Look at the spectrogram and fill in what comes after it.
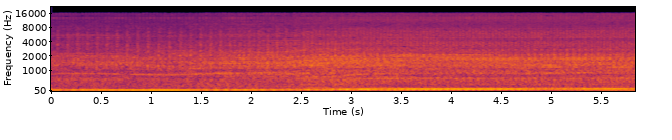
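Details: BMW M5 F10 S63TU engine at steady idle with a light, fairly quick ticking of roughly four a second over the engine note; cause not confirmed.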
